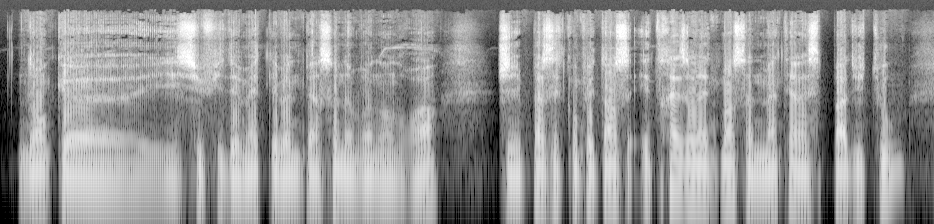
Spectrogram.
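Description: A man with a very deep, low pitch and a dark, mellow tone, fairly quick, with very even loudness, ordinary pitch variation and a dry, close sound with no echo. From western France, Nantes. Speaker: chef and restaurant owner. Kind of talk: interview. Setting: in his restaurant.

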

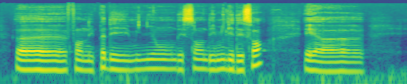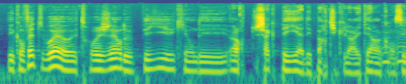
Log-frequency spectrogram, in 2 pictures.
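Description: A man's dark, mellow tone at a moderate pace. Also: medium pitch for a man. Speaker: podcaster. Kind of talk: casual chat. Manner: animated.

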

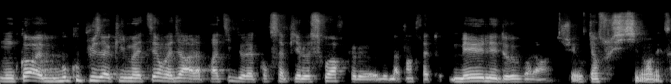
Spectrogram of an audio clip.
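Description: This man has an unremarkable speaking voice, fairly high in pitch, moving at a fairly quick pace with ordinary pitch variation and hardly any pauses. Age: 40s. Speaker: amateur runner, former footballer. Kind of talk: interview.

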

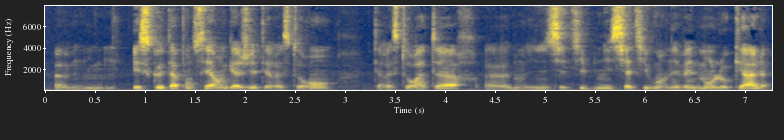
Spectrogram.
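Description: Very deep and low in pitch, a man speaks at a fairly quick pace in a monotone, flat delivery. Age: 30s. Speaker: marketing consultant, part-time CMO. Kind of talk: interview. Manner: hesitant, with fillers.

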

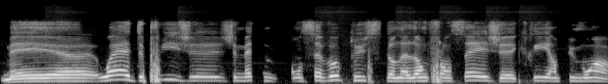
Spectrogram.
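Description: A man in an Australian accent, high-pitched, very slow, with fairly even intonation. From Australia, Townsville. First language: English (speaking French). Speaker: musician. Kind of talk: interview. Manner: halting.

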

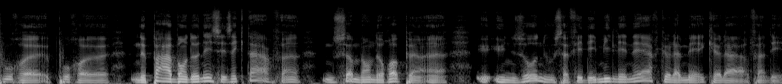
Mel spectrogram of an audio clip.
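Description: On a very clean recording with a silent background, the voice carries a dark, mellow tone and ordinary pitch variation. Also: man. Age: 60s. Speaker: farmer. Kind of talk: interview. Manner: halting.

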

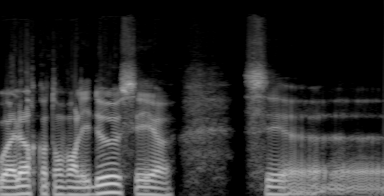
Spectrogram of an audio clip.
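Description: The sound is dry and close, with no echo. A man speaks very slowly in a fairly low pitch, keeping his intonation fairly even. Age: 40s. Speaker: entrepreneur, founder of a used-book business. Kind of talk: interview. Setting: video call.

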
